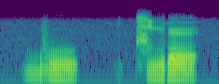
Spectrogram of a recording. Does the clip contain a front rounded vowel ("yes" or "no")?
no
